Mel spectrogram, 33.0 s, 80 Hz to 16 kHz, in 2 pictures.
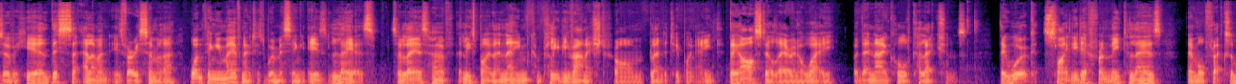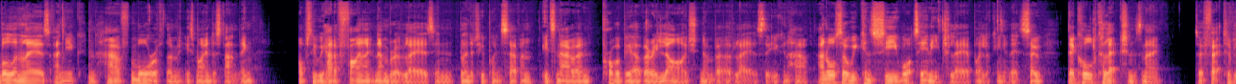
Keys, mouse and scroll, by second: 12.9 click, 24.5 click, 29.0 click.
